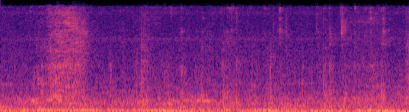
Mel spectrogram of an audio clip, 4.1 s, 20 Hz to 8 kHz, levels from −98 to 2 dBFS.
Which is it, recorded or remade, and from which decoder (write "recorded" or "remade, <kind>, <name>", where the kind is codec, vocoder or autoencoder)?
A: recorded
